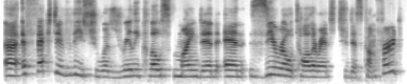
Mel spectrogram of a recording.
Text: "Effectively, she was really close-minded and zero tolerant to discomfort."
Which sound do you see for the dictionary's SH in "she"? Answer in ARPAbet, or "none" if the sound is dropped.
S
